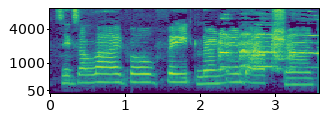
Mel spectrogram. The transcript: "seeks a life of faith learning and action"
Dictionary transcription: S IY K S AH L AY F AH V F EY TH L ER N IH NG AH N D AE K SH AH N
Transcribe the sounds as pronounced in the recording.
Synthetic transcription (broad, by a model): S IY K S AH L AY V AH F EY T L ER N IH NG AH N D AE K SH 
